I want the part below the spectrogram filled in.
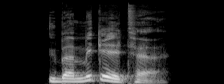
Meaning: inflection of übermitteln: 1. first/third-person singular preterite 2. first/third-person singular subjunctive II
- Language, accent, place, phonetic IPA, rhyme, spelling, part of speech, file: German, Germany, Berlin, [yːbɐˈmɪtl̩tə], -ɪtl̩tə, übermittelte, adjective / verb, De-übermittelte.ogg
